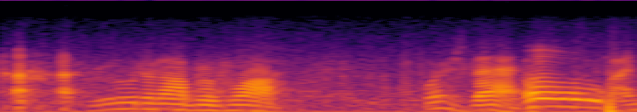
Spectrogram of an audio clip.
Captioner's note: laughs; Pierrot speaks in foreign language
